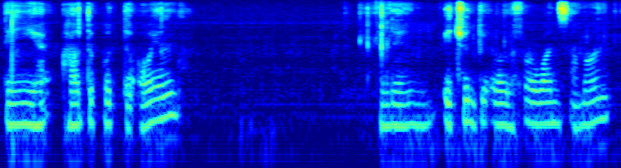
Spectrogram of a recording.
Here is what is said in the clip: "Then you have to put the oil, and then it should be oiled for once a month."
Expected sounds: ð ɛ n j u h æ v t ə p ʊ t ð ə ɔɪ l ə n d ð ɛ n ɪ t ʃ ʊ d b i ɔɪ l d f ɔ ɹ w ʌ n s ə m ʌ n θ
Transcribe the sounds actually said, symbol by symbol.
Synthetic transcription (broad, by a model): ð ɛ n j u h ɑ w t ə p ʊ t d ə ɔɪ l ə n d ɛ n ɪ t ʃ ʊ d b i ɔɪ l f ɔ ɹ w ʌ n s ə m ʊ n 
